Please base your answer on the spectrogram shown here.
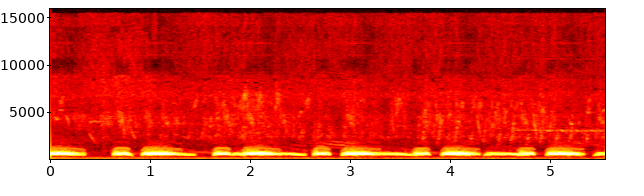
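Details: Spotted dove cooing to lure wild birds into a trap: low, hollow coos in a steady pattern, short notes alternating with longer drawn ones, about one phrase per second, with faint background hiss.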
